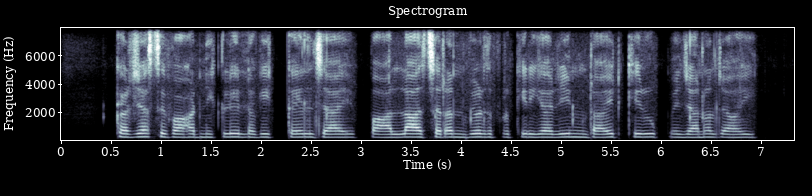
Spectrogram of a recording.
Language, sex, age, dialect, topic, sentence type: Magahi, female, 46-50, Central/Standard, banking, statement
